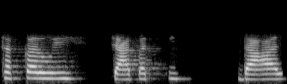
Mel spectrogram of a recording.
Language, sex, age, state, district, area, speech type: Hindi, female, 18-30, Madhya Pradesh, Harda, urban, conversation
